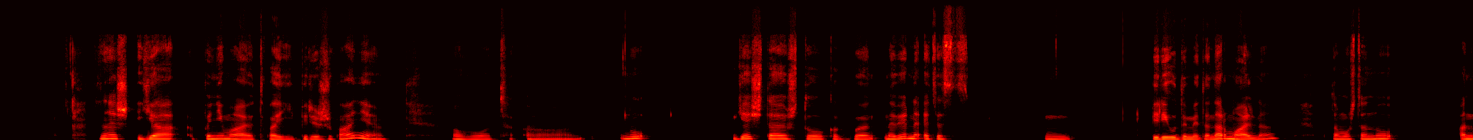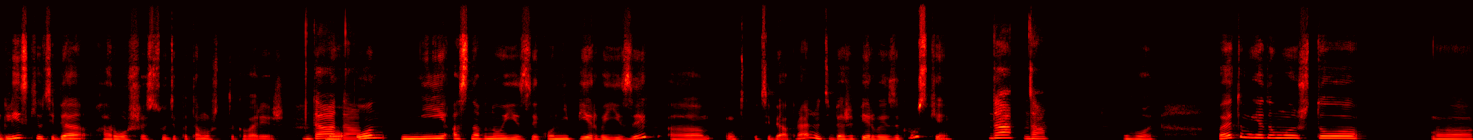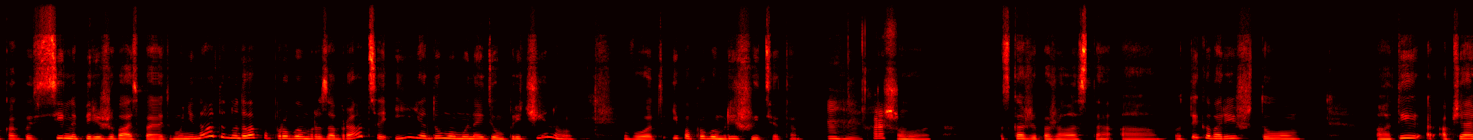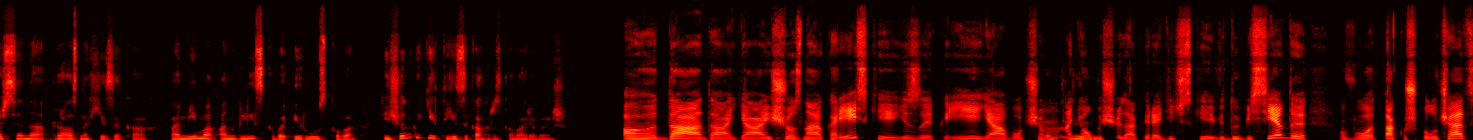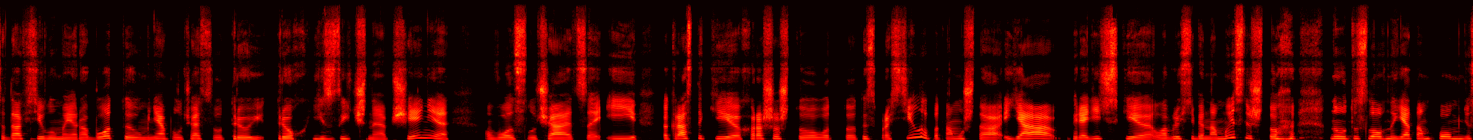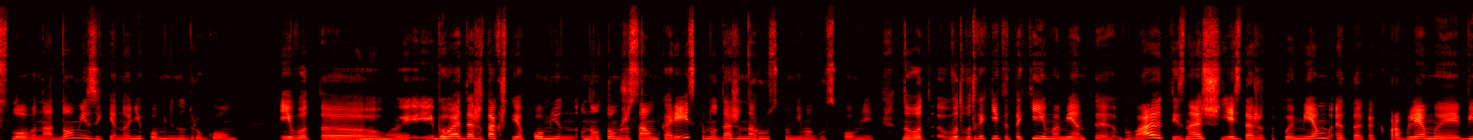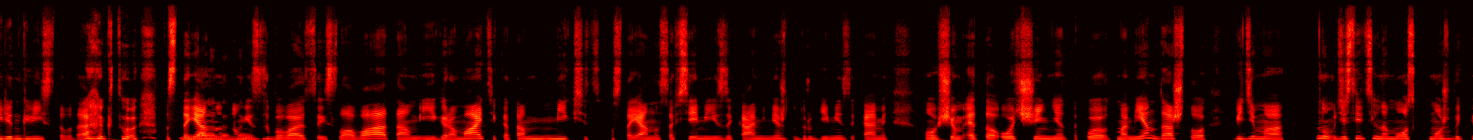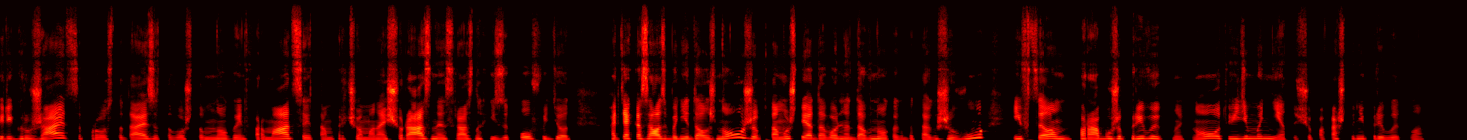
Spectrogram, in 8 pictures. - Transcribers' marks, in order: tapping; chuckle; chuckle; other background noise
- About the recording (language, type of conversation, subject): Russian, advice, Как справиться с языковым барьером во время поездок и общения?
